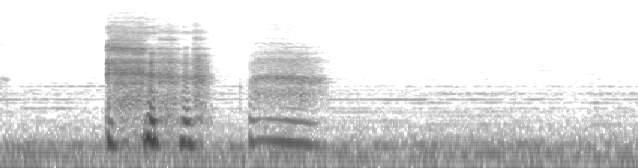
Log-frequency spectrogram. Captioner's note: laughing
